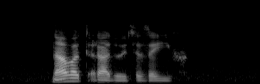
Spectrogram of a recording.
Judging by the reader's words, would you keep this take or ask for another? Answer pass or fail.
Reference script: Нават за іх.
fail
